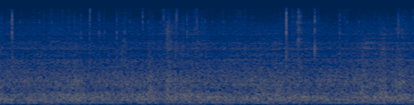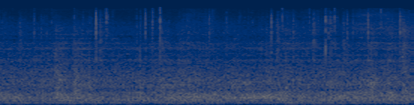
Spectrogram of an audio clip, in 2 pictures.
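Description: Electric train running, heard from inside the carriage: a steady low rumble of wheels and running gear with a few faint clicks.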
